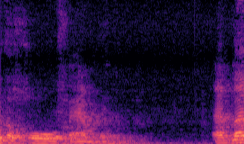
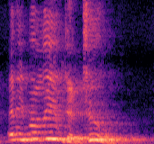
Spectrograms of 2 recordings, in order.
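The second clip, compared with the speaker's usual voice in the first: much higher and louder, delighted; laughing cry; 12 semitones higher, 8 dB louder than usual. A narrator's reading. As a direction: crow it out in glee. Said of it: "cried Scrooge's nephew".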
